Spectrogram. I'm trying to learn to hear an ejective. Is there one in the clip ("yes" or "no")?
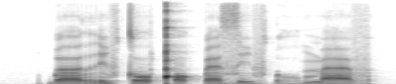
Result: yes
